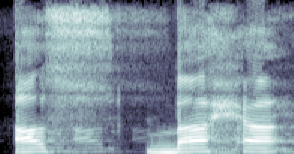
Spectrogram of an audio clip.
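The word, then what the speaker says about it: أصبح: ان پہ۔ ان اصبح، صاد حروف مستعلیہ سے ہے، اس کو موٹا پڑھنا ہے۔ اصبح، صاد ساکن ہے نا،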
